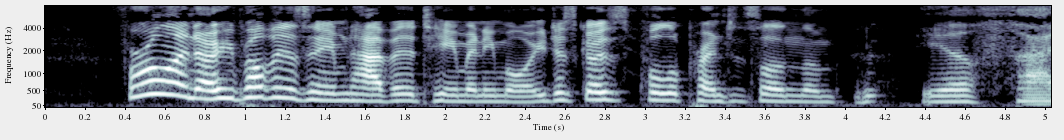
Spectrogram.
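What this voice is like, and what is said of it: Usual voice. Nothing is said of it.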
